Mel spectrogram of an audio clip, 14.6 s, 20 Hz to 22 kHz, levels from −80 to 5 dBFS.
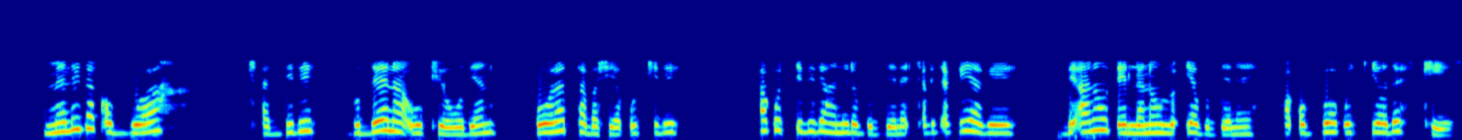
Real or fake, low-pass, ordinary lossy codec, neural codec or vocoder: real; 3.6 kHz; Opus, 64 kbps; none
